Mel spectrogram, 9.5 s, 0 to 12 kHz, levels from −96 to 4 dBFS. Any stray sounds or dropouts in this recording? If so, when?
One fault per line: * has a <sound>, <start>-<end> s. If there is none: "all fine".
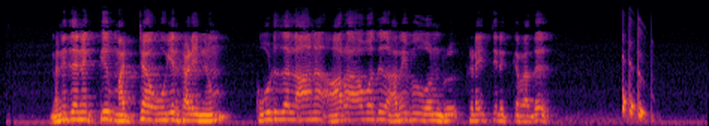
* has a chirp, 8.3-8.8 s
